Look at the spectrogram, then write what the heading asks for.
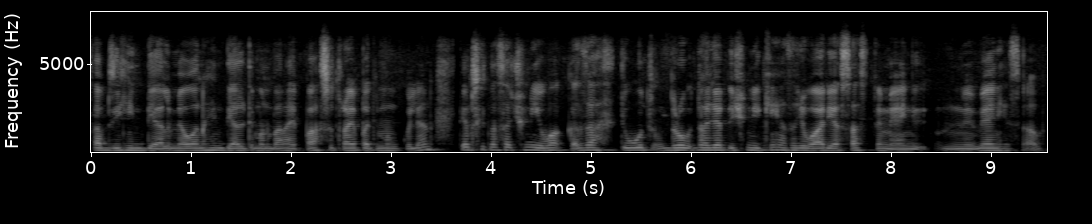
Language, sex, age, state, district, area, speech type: Kashmiri, male, 18-30, Jammu and Kashmir, Kulgam, urban, spontaneous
